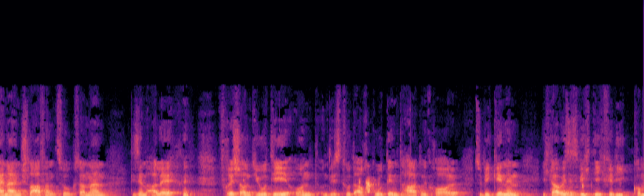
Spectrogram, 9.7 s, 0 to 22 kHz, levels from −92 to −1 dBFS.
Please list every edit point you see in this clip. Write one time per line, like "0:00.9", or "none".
0:06.4
0:07.1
